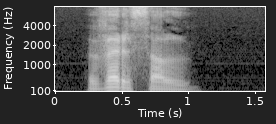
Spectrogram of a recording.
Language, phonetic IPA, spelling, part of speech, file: Polish, [ˈvɛrsal], Wersal, proper noun, Pl-Wersal.ogg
